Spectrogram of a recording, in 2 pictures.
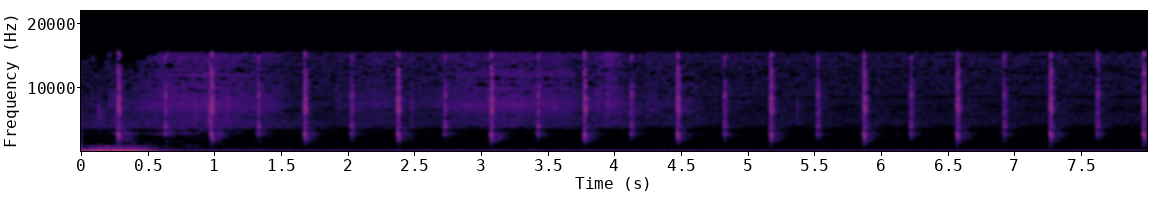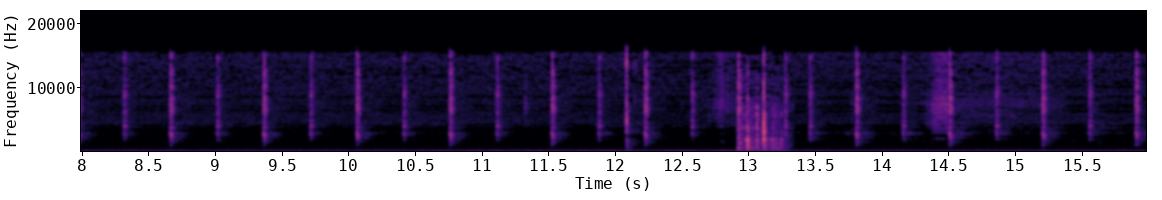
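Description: Car turn-signal indicator ticking steadily, about two to three clicks a second, over a faint low hum inside a car waiting at a red left-turn arrow. A short louder sound cuts in briefly about thirteen seconds in.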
